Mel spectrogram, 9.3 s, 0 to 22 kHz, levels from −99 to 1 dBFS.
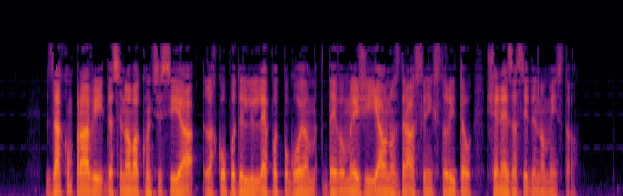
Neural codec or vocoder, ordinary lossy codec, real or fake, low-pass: none; MP3, 32 kbps; real; 9.9 kHz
